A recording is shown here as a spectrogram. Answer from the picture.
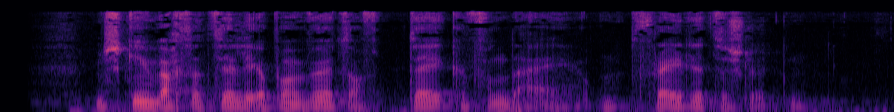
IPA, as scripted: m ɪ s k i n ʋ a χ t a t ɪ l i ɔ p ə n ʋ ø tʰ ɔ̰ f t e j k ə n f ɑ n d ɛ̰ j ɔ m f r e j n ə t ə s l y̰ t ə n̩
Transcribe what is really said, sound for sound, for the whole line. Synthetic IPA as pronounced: m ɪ s k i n ʋ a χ t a t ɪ l i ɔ p ə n ʋ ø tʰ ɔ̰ f t e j k ə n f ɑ n d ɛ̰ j ɔ m f r e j d ə t ə s l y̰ t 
